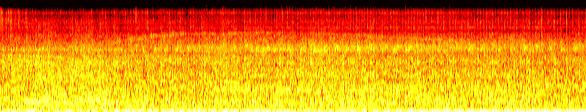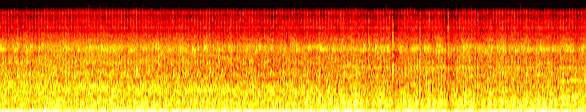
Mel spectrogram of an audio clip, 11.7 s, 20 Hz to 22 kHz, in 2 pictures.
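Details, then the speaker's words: VW T3 Syncro with freshly swapped 1.9 TDI, new loom and ECU, first start: steady diesel idle with faint light clatter, attributed to no oil in it and owner suspects dual-mass flywheel catching briefly before going quiet. "It did. Yeah. Bit noise because there's no oil. There was no oil in it."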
